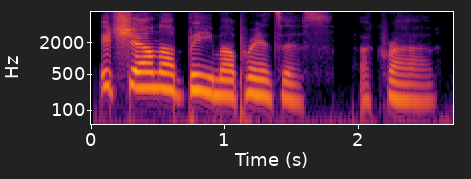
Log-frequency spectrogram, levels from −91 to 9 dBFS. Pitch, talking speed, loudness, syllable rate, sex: 205 Hz, 175 wpm, -19 LUFS, 3.9 syllables/s, female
